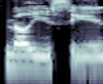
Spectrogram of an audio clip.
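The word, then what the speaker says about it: Melusine: So the the pronunciation that we went with is a little Americanized, but it's Melucine.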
